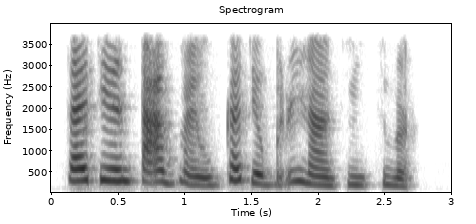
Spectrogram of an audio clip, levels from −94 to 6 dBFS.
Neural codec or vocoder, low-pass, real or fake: autoencoder, 22.05 kHz, a latent of 192 numbers a frame, VITS, trained on one speaker; 3.6 kHz; fake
